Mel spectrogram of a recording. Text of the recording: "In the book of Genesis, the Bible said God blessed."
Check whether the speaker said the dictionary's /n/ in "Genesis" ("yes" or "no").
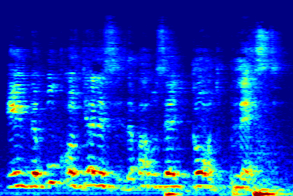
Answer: yes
